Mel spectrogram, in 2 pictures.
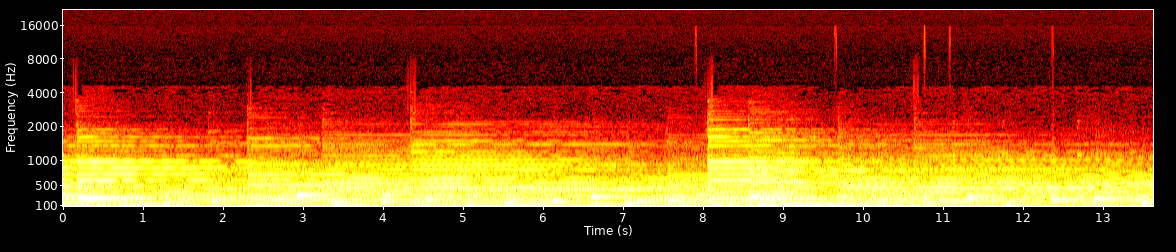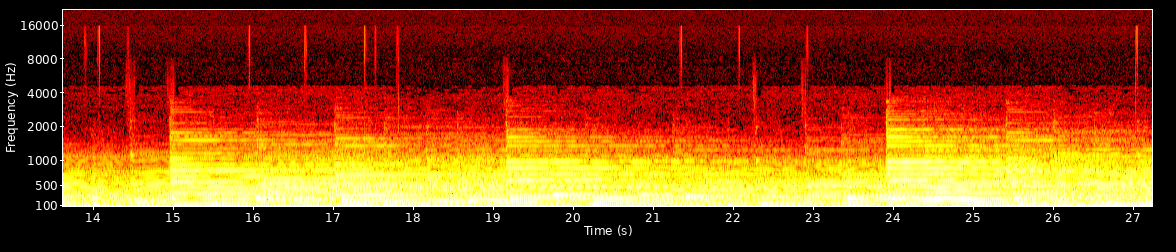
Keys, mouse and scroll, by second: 1.4 click, 4.7 click, 5.5-9.3 alt+drag, 10.0 click, 11.2 alt+click, 13.5 alt+click, 14.0 alt+click, 16.7 alt+click, 17.5 alt+click, 18.8 alt+click, 19.0 ctrl+click, 20.4 ctrl+click, 21.0 ctrl+click, 24.7 click, 25.4 alt+click, 25.9 ctrl+click.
